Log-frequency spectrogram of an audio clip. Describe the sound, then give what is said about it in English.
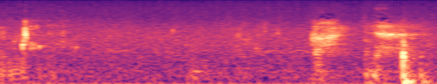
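A drink is poured into a glass in a couple of short, splashy bursts, with a faint earlier clink and a low steady hum in the background. “Have a drink? Just for old time's sake? All right, I'll drink to that. Pour it”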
